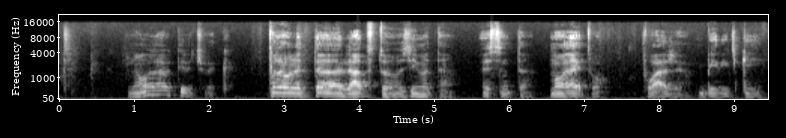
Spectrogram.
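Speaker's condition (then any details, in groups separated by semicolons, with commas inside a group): Cerebral palsy; oxygen loss at birth, stroke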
